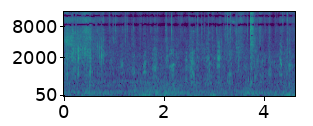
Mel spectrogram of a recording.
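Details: Gaeul, a 74-day-old Jindo puppy living alongside its parents and older dogs, panting in quick, breathy, irregular puffs against a steady background hiss, with faint handling noise.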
